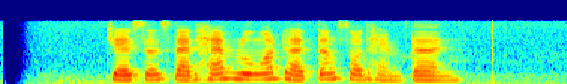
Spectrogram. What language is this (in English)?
Javanese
